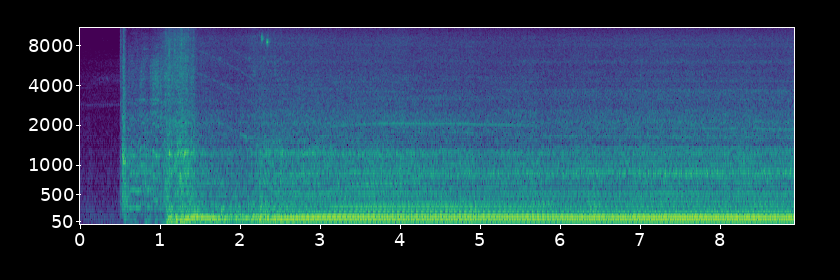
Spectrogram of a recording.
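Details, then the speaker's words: Chevy K1500 V8 truck running warm with the throttle held after the starter wiring was fixed, showing about 45 psi oil pressure. It settles into a steady, even low rumble with no knocks, misses or backfire; it runs good. "it pink runs good"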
